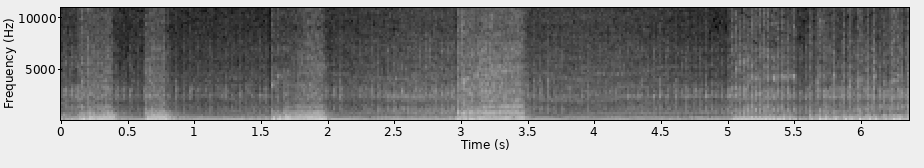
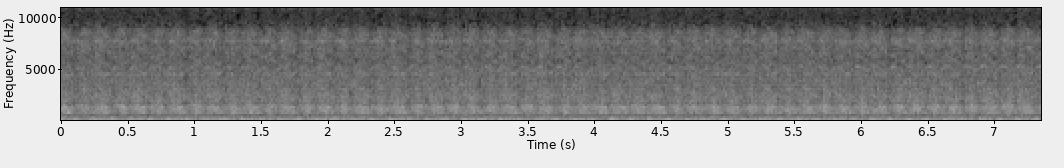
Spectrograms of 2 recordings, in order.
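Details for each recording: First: Mazda FD RX-7 with freshly bridgeported rotary, first start-up after flooding, fuel pump temporarily jumpered: catches and blips freely, revs rising and falling cleanly with a raspy buzz; healthy start. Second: Mazda FD RX7 with bridgeported rotary at first start attempt: even, steady starter cranking about three and a half turns a second for eight seconds, never fires; MAP sensor connection suspected, not confirmed.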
